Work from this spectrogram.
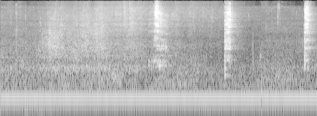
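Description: Butter being stirred into pasta in a pan gives soft sizzling and stirring, with three sharp utensil scrapes against the pan, all close by.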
